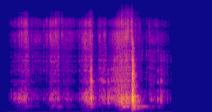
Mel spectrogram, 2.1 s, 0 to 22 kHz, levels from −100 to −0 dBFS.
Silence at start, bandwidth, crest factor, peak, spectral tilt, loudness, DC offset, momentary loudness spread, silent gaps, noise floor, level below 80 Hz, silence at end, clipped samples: 0.2 s; 16 kHz; 30 dB; -4 dBFS; -2 dB/octave; -32 LUFS; under 0.1%; 21 LU; none; -54 dBFS; -86 dBFS; 0.7 s; under 0.1%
